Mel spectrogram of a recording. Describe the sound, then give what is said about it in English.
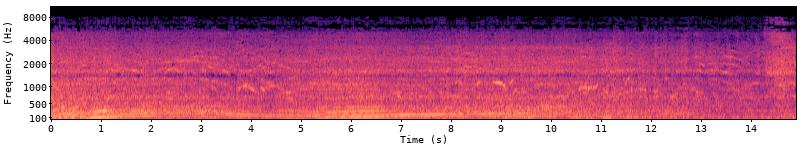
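A school bus engine revs and pulls away while boys wait to board the next bus, its low rumble rising and falling in pitch through the whole stretch, with a murmur of crowd voices underneath. “Stand here now until it pulls away and the other one pulls up to load.”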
